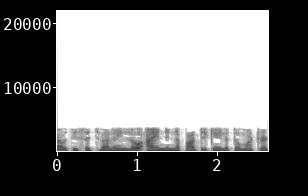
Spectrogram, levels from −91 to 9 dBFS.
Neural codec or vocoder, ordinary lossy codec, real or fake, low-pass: none; none; real; 3.6 kHz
